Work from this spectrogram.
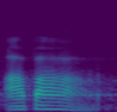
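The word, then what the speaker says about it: אבא: 외우기도 쉬워요 아빠 똑같습니다 아람어 발음으로 아바 은 대디 라는 3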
